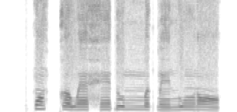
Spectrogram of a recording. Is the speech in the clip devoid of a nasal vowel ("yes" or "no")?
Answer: no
